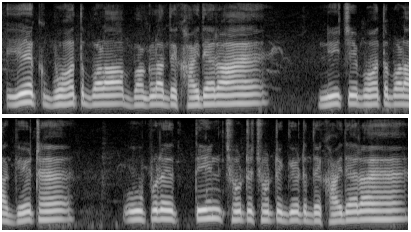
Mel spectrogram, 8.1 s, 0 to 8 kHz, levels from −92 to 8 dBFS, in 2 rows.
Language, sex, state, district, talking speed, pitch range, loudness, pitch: Hindi, male, Madhya Pradesh, Katni, 160 wpm, 170-190 Hz, -17 LUFS, 180 Hz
